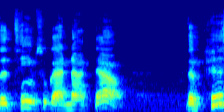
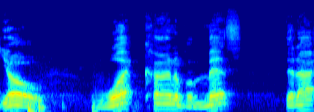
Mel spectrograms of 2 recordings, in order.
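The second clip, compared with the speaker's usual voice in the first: slow, shocked, stunned disbelief; 5 semitones lower than usual. Imitating a newcomer in interviews reacting to a mess: imitating shocked disbelief. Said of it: "he sounded like the person who came over for Thanksgiving".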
